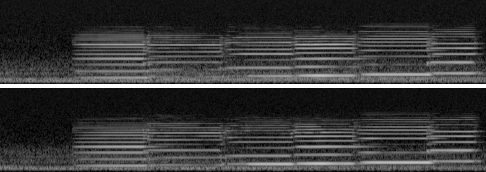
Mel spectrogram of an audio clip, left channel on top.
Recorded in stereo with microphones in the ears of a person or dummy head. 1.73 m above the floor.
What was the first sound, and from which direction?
A violin, centre (ahead or behind).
